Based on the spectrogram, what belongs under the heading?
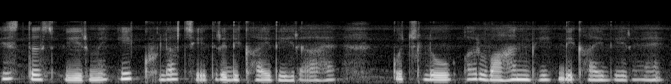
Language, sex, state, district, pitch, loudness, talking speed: Hindi, female, Arunachal Pradesh, Lower Dibang Valley, 205 Hz, -16 LUFS, 170 wpm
